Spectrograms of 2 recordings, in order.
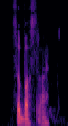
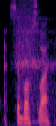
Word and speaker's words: Szoboszlai: And Szoboszlai, who I keep saying his name wrong. Szoboszlai. – Yeah. – Szoboszlai. I'll be putting a bit of swag on it. That's wrong. Okay. Szoboszlai.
